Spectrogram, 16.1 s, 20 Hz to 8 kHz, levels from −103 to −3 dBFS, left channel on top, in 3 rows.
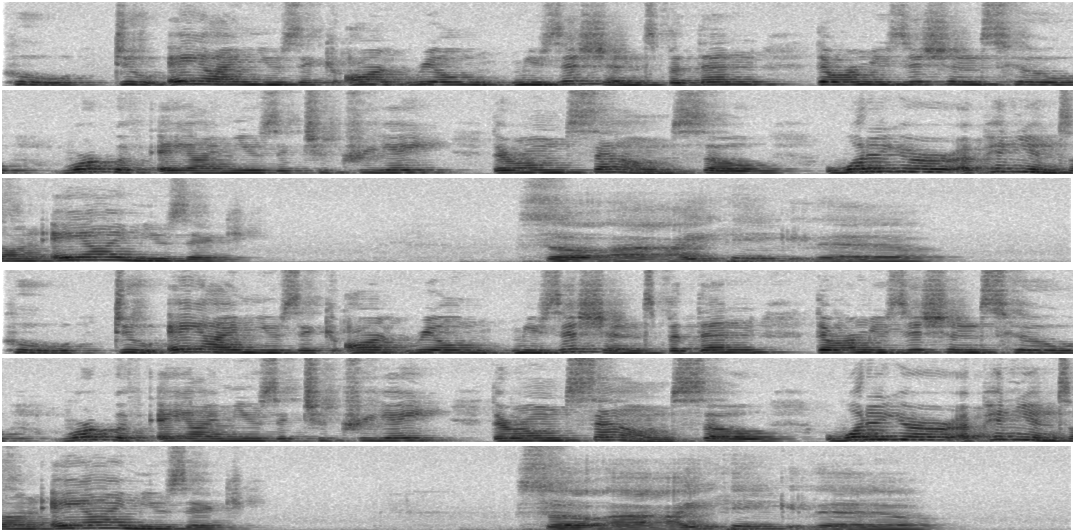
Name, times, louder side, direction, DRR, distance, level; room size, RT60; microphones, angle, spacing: voice 1, 0.0-3.8 4.1-5.4 5.6-7.5 7.8-9.2 9.5-11.8, equal, 45° right, 3 dB, 3.5 m, -21 dB
voice 2, 13.3-15.2, equal, 85° right, -1 dB, 3.5 m, -25 dB
22.5 x 12.5 x 2.6 m, 0.36 s
head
